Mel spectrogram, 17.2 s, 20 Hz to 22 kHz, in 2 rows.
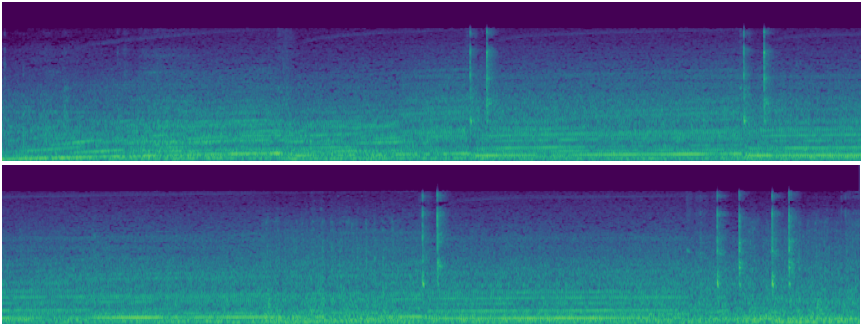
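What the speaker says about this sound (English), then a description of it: "Hear that turbo flutter" An Audi race car in Gran Turismo 7 accelerates through repeated gear changes, its engine note climbing and dropping in steady waves, with brief sharp turbo-flutter chirps between shifts; no talk.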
